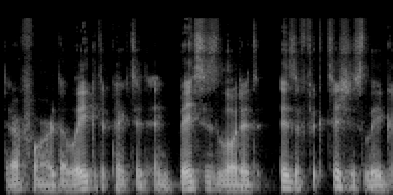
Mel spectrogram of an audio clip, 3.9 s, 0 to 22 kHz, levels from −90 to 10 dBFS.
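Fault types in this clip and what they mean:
Short concealed packet loss: 20 ms of the speech was lost between 3.03 and 3.07 s, and the receiver extended the preceding sound for 13 ms, then blended back, leaving a brief smear instead of the silent gap of an unconcealed dropout.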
